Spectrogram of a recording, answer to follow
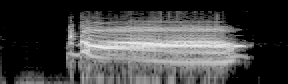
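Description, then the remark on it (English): A person imitates a rooster's crow: one loud, drawn-out call with a brief rising start, holding a strained, bright pitch for almost two seconds before dropping off into silence. “This is my last crow, but it will be my best.”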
